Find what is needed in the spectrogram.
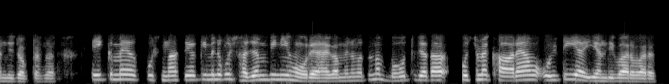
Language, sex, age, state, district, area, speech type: Punjabi, male, 18-30, Punjab, Ludhiana, urban, conversation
